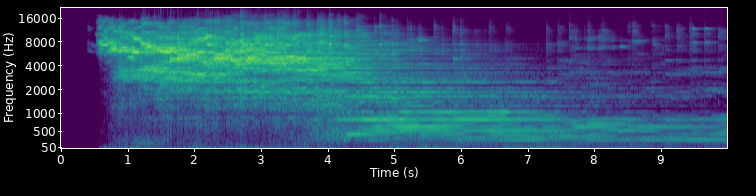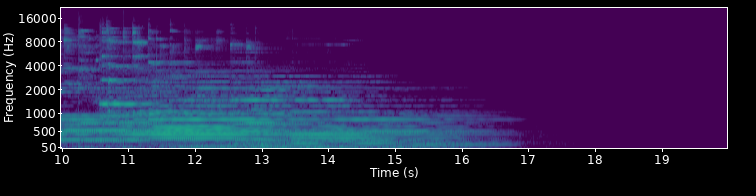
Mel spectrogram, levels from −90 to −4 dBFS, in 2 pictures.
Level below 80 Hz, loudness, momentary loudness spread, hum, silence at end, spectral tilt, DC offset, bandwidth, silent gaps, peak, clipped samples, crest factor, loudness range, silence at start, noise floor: -64 dBFS; -16 LUFS; 27 LU; none; 5.75 s; 3 dB/octave; under 0.1%; over 20 kHz; none; -6 dBFS; under 0.1%; 20 dB; 27 LU; 0.55 s; under -90 dBFS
